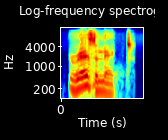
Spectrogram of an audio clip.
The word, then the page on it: reselect: Indian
